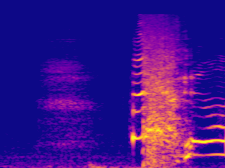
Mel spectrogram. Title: []재채기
